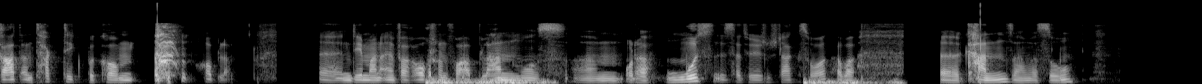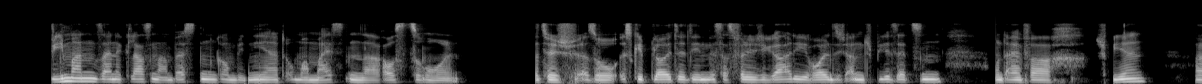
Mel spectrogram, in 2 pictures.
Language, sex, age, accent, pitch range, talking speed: German, male, 20-39, German, 100-115 Hz, 150 wpm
